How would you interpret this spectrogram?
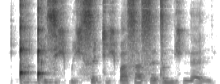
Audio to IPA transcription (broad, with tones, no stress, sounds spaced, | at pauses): ɡ͡ǃ a˦ ɡ͡ǃ i˧ zʲ ʌ˨ ç ɓ i˧ ç s ɛ˦ c i˨ ç ɓ a˧ s a˦ s ɛ˨˦ d ʌ˧ nʲ i˨ ç ŋ ɛ˨ nʲ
